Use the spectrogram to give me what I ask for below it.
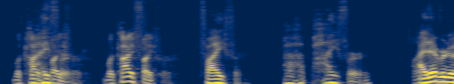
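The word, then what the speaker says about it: Phifer: Pfeiffer. Pfeiffer. No, it's Mekhi Pfeiffer. Mekhi Pfeiffer.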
